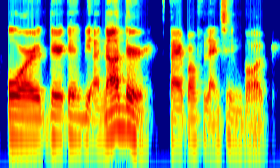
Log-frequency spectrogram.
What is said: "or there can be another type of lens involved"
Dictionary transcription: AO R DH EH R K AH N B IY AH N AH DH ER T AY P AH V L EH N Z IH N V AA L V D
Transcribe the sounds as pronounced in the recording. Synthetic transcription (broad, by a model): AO R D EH R K AH N B IY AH N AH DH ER T AY P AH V L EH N S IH N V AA L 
